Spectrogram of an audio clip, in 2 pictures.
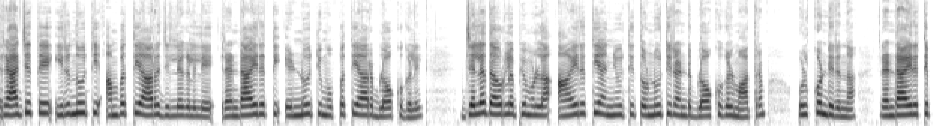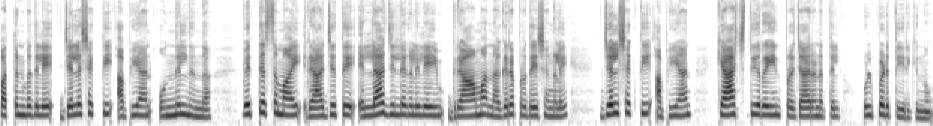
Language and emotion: Malayalam, neutral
